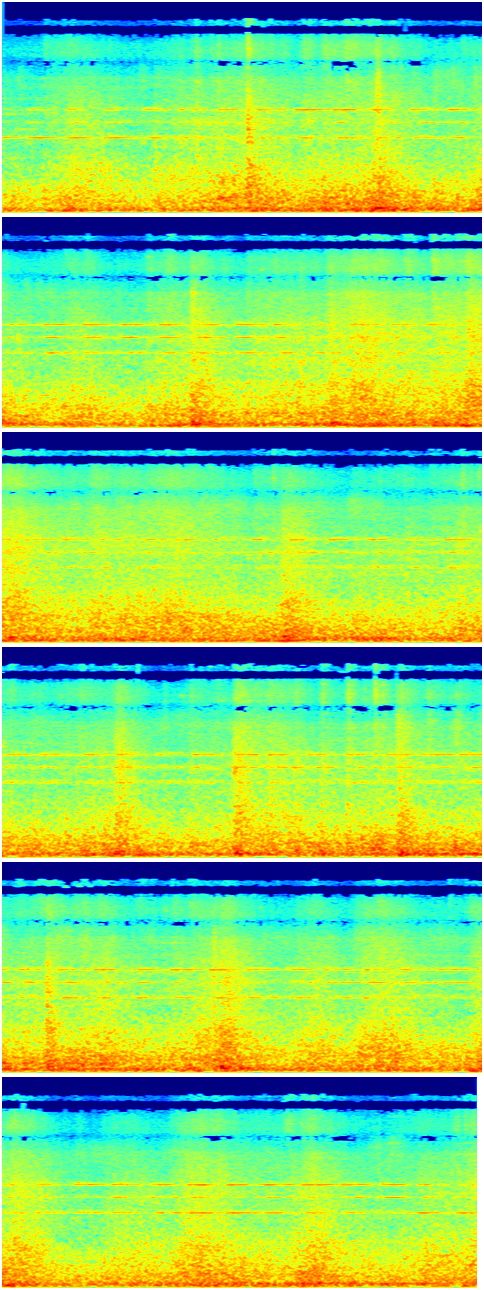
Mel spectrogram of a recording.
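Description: Norfolk Southern freight train's autorack cars rolling past a grade crossing: a steady running noise from wheels on rail, with repeated knocks and clacks as wheels cross rail joints. A faint, steady high-pitched tone sounds underneath.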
